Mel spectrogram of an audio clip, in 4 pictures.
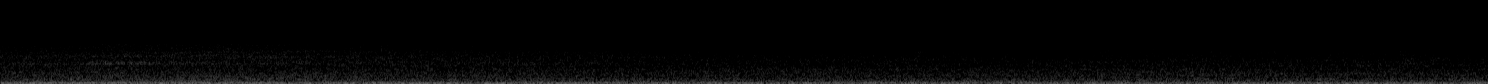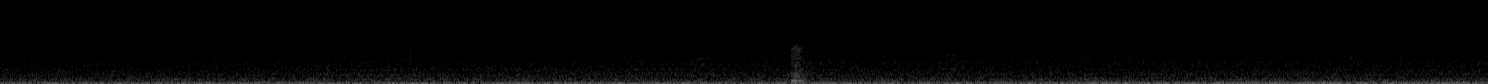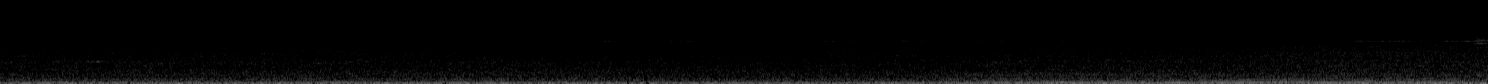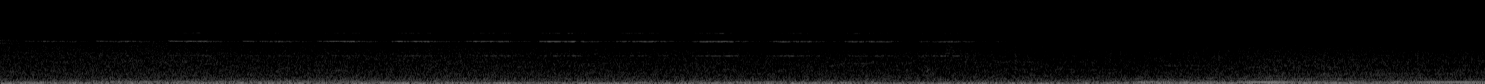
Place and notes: Shuangcheng Park, Taipei City - in the Park
in the Park, Environmental sounds, Traffic Sound, Motorcycle Sound, Pedestrian, Clammy cloudy, Binaural recordings, Zoom H4n+ Soundman OKM II
10 February 2014, 15:38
